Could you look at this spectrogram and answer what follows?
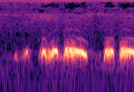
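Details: Spotted dove call used to lure birds into traps. A quiet rising note opens. Two loud phrases follow quickly, each a short doubled coo and then a sustained hollow coo that dips at its end.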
